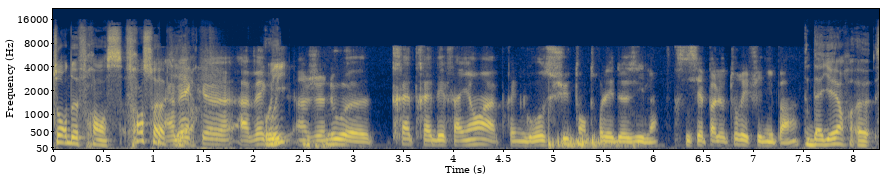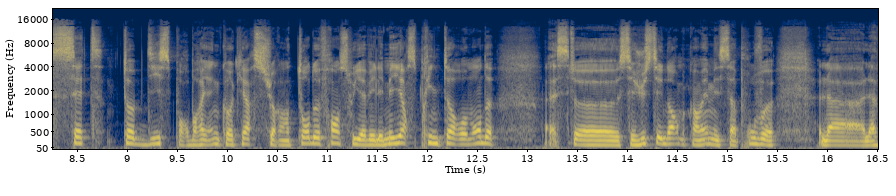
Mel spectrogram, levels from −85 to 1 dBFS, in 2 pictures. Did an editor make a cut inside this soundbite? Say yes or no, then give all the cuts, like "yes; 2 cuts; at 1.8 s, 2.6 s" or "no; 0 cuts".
yes; 3 cuts; at 6.1 s, 7.5 s, 13.4 s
